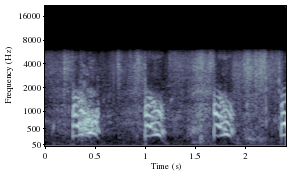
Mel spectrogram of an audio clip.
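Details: Redbone Coonhound barking during a raccoon hunt on a farm on 14 June 2012, run alongside a Walker hound. Four short, hoarse barks come roughly every 0.7 seconds while a man's voice urges the dog on.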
